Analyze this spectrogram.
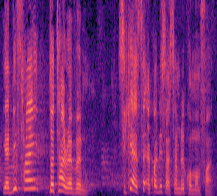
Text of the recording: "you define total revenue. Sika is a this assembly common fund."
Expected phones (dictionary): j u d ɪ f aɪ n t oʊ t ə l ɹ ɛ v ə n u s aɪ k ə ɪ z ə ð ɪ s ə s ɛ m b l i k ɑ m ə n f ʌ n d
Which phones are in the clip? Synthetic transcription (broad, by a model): j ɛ d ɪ f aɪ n t oʊ t ə l ɹ ɛ v ə n u s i k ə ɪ s ə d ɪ s ə s ɛ m b l i k ɑ m ə n f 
